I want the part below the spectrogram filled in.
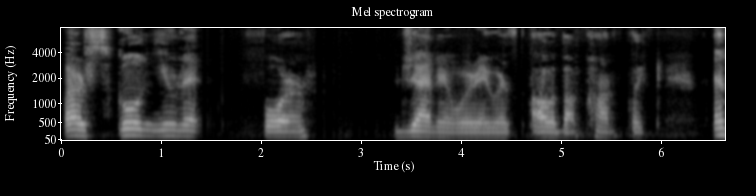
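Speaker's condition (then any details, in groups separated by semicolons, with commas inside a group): Cerebral palsy; wheelchair user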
